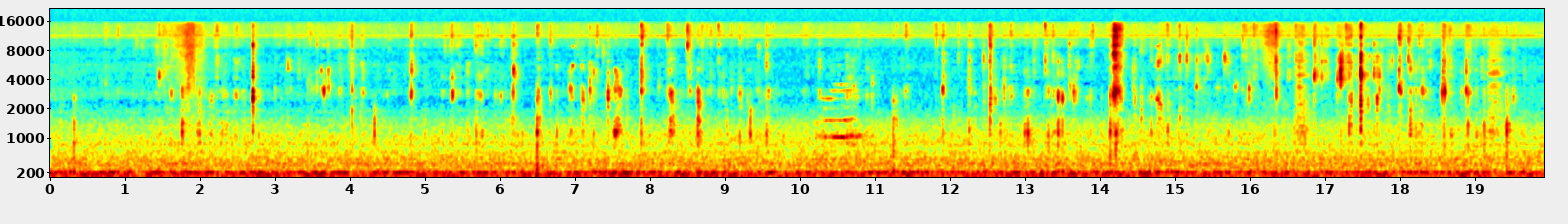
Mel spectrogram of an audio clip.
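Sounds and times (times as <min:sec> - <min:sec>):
steady low hum: 0:00.0 - 0:19.9
cat crunching dry kibble: 0:11.1 - 0:19.6.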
